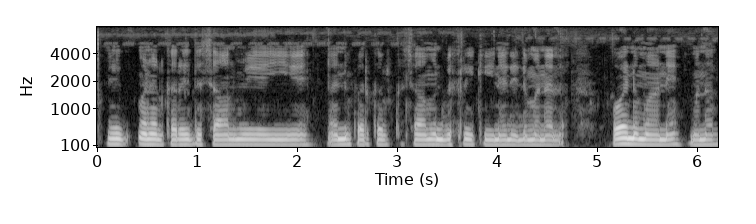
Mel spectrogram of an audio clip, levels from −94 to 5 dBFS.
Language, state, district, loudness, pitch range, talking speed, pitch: Gondi, Chhattisgarh, Sukma, -18 LUFS, 120-125 Hz, 165 wpm, 120 Hz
